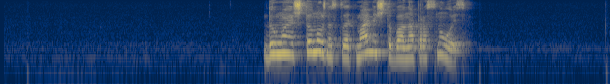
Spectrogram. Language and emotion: Russian, neutral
